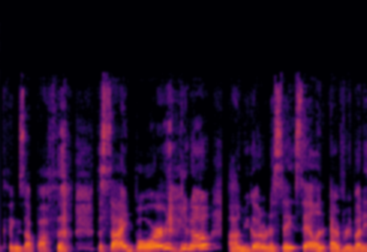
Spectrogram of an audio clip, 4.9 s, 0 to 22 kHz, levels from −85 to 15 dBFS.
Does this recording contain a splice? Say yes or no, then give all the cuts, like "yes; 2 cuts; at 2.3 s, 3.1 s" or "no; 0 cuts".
yes; 1 cut; at 2.9 s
